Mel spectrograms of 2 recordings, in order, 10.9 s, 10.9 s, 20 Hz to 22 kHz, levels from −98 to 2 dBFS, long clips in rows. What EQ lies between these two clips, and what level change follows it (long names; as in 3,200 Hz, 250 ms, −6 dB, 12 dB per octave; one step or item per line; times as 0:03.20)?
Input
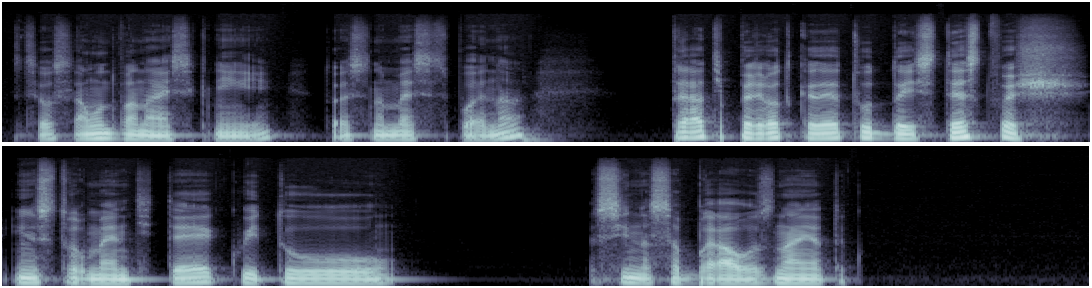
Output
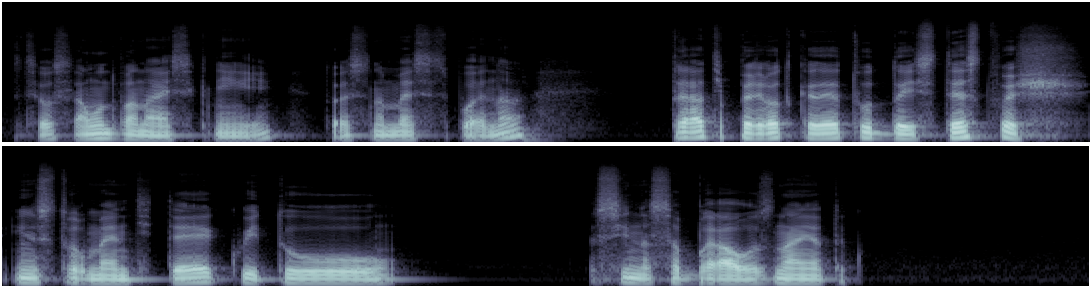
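resonant band-pass 460 Hz, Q 0.73
0.0 dB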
